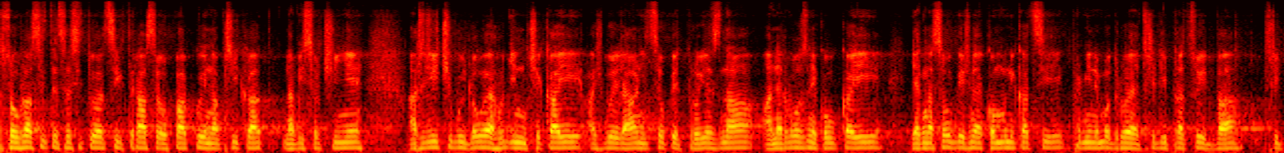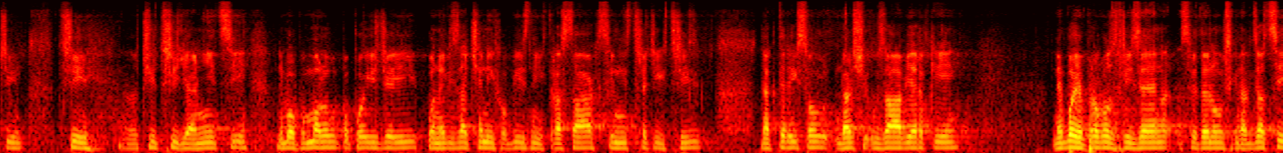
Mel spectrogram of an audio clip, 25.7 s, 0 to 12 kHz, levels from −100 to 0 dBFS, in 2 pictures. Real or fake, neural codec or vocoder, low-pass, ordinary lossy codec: fake; vocoder, 44.1 kHz, 128 mel bands, Pupu-Vocoder; 10.8 kHz; Opus, 16 kbps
